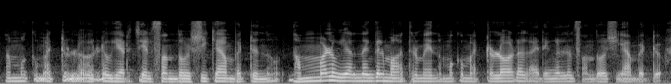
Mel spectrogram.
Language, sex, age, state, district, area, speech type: Malayalam, female, 45-60, Kerala, Kollam, rural, spontaneous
